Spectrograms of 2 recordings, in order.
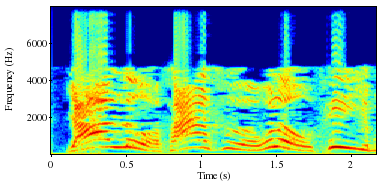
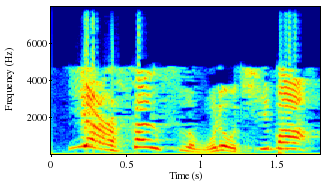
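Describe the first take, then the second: First: The numbers are counted in a local dialect. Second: The numbers are counted in standard Mandarin.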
